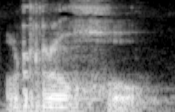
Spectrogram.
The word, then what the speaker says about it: rojo: Rojo, que parece roxo, né? É uma cor, mas é vermelho, certo? Então, se um coche rojo é um carro vermelho.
